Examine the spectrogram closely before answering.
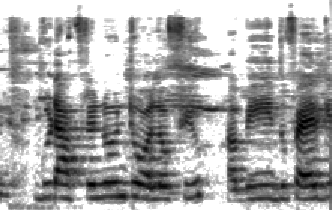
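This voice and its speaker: Music plays in the background as a woman speaks at a fairly slow pace in a fairly high pitch. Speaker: homemaker vlogger. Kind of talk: casual vlog narration. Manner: conversational.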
